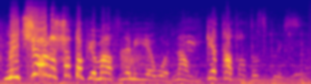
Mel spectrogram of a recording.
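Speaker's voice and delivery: normal talking voice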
